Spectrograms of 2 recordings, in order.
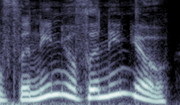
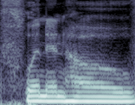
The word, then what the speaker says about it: Flynninho: But yeah, it's Portuguese. And so it's pronounced like an ene, like you would be like, you know, for like mañana in Spanish.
